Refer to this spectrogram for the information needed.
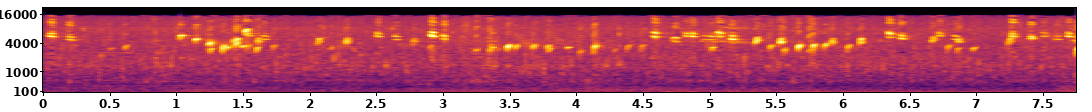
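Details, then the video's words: European goldfinch song with lively, rapid twittering of high, bright chirps in uneven bursts. The notes grow denser in the second half, over a faint steady hum. "innovative Ways To impress The Goldfinch With Bird Melodies"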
